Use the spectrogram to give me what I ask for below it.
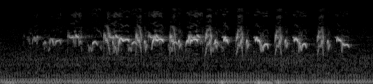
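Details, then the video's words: Sooty-headed bulbul singing lively despite strong wind during bird luring: a continuous string of bright, bubbly whistled chirps, about four notes per second, rising and falling, over a faint low rumble. "pikat kutilang walaupun angin kencang tetap gacor"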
